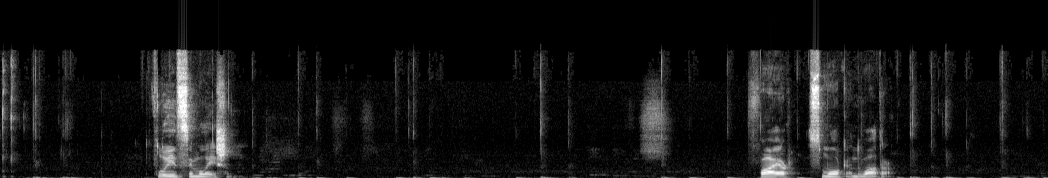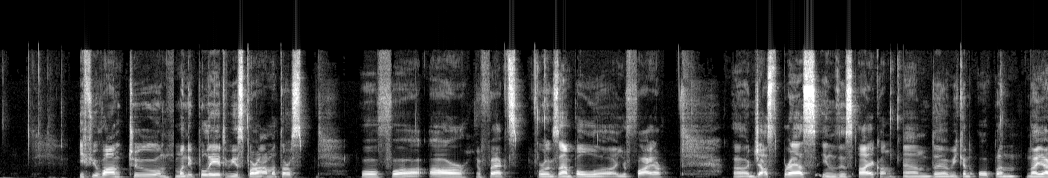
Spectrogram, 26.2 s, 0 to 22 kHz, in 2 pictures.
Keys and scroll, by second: 0.0-6.8 typing, 8.0-12.8 typing, 13.7 Escape.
